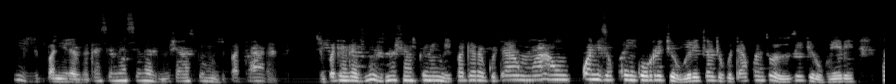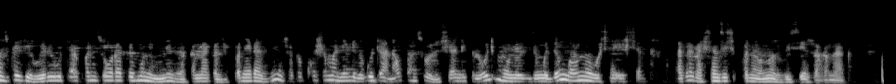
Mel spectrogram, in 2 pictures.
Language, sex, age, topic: Ndau, male, 18-24, health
